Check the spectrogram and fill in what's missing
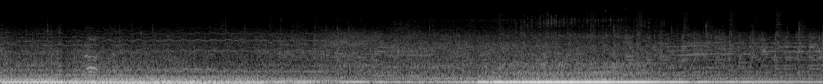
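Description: A Ford GT drives with a deep, loud engine rumble that swells and surges midway, heard from close inside the car, with people talking over it.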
